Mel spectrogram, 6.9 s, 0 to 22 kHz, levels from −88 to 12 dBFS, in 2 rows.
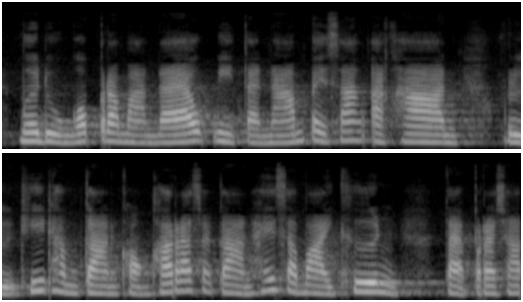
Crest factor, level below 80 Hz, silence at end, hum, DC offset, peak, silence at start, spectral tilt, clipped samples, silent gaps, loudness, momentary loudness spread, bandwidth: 18 dB; -80 dBFS; 0 s; none; under 0.1%; -8 dBFS; 0.15 s; -5 dB/octave; under 0.1%; none; -26 LUFS; 7 LU; 15 kHz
